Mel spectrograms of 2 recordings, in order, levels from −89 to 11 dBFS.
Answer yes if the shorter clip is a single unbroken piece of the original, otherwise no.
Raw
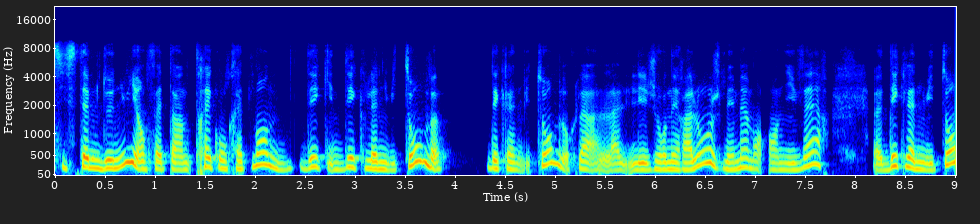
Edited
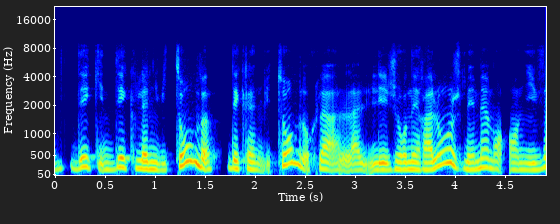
no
